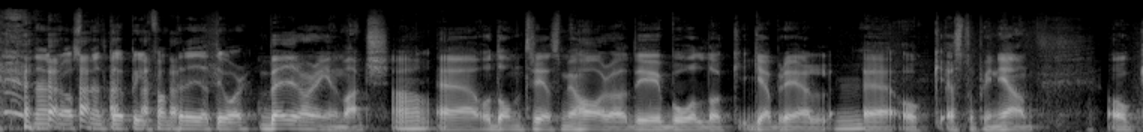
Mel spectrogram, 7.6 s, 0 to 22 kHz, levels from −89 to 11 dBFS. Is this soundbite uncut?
no; 1 cut; at 1.7 s

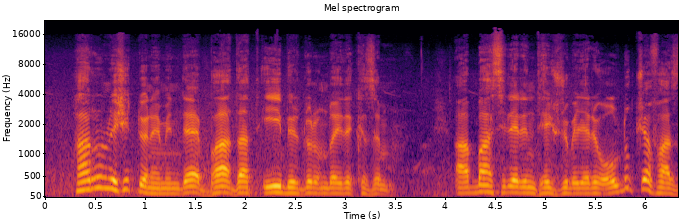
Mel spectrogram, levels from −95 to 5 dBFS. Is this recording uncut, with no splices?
yes; 0 cuts

